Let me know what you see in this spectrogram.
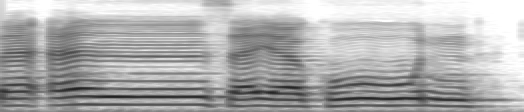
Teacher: وقول ربنا عز وجل علم أن سيكون، أن سيكون، نون ساكنة في كلمة أن، أتى بعدها حرف السين في كلمة سيكون، والسين من حروف الإخفاء، تقرأ أن سيكون كأنه لا توجد نون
